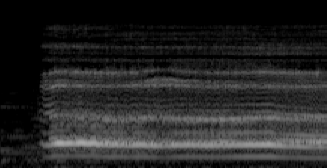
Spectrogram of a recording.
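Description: A woman singing one long, steady held note, starting about a third of a second in.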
